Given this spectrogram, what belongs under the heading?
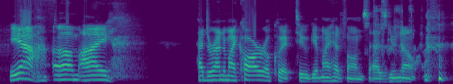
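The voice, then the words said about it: Out of breath. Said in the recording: “You sound out of breath.”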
